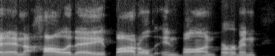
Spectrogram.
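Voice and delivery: slowed, deliberate read, each word spaced out carefully. Podcast host repeats the sponsor's product name, saying it slower. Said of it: "I'm saying it slower".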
